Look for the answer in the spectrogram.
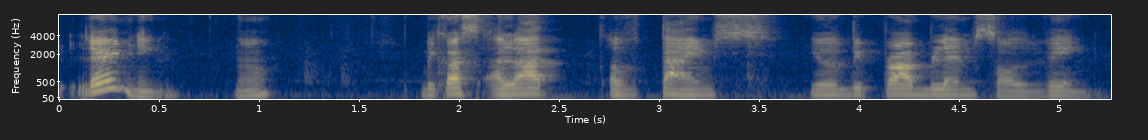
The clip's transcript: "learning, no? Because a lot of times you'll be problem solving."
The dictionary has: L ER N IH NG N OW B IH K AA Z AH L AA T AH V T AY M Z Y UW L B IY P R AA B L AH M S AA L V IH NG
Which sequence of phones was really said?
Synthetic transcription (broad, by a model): L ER N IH NG N OW B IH K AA S AH L AA T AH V T AY M S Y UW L B IY P R AA B L AH M S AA L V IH NG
